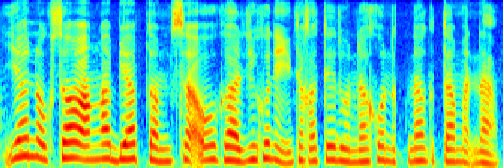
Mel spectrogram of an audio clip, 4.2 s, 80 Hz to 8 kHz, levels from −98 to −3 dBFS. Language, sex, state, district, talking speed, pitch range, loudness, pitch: Garo, female, Meghalaya, West Garo Hills, 155 wpm, 210-255 Hz, -17 LUFS, 230 Hz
